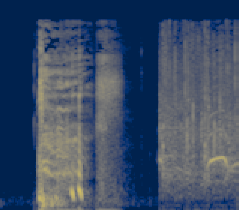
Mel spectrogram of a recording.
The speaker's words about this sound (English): Dude, an applause break, you know?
